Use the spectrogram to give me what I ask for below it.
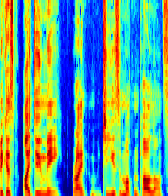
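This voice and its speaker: An ordinary speaking voice belonging to a man, fairly low in pitch with ordinary pitch variation, comes through a very clean recording with a silent background and a dry, close sound with no echo. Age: 50s. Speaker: video game podcast co-host. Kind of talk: casual chat.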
